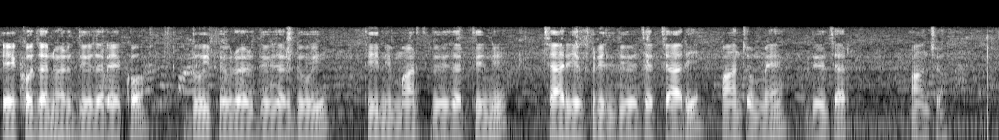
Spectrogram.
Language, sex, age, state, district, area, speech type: Odia, male, 18-30, Odisha, Malkangiri, urban, spontaneous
